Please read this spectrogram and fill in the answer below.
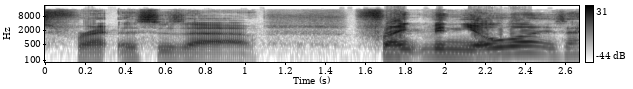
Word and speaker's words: Vignola: flare on it too venola like lasagna is correct that is correct Italian pronunciation but my family Americanized it a long time ago they've been vignola forever absolutely man I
